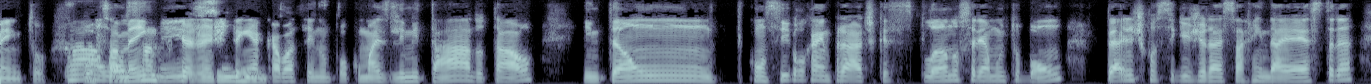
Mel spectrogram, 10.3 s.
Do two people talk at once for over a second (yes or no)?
yes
